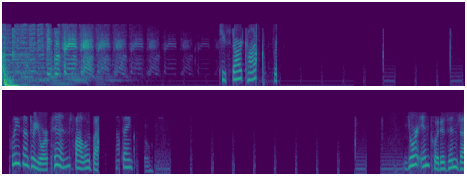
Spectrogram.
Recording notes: Conference Call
